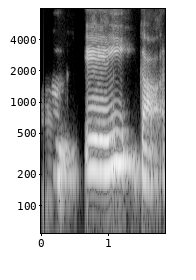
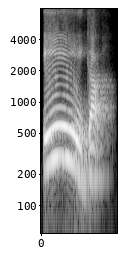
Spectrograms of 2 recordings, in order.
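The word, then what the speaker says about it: 映画: So we will read it as Eiga, right? But actually, the pronunciation is different, right? We will pronounce it as ega. E will not be there. It is not eiga. It is ega.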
